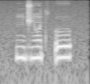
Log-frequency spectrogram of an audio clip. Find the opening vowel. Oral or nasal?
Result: nasal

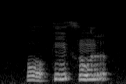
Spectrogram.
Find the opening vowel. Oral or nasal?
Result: oral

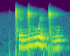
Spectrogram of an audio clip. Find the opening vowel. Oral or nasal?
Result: oral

